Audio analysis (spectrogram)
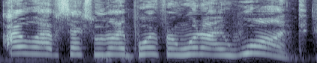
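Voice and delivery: high, indignant outburst at mom; high imitated defiance; mock defiant rant. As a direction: snap back like a teen. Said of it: "and she goes".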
